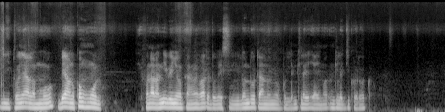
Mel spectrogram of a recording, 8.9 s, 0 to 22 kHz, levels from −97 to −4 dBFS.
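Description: Speech recording with no technical faults to report.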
